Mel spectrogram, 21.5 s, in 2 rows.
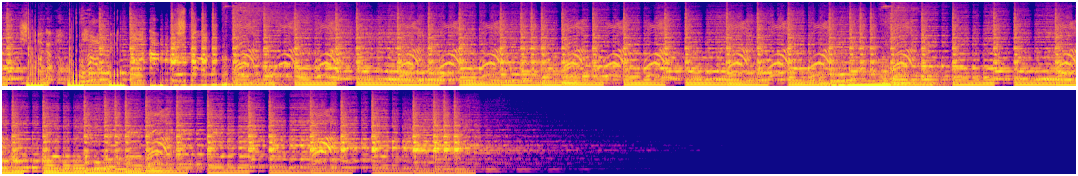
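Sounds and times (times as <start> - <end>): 
sped up montagem music: 0.0 - 17.0.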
